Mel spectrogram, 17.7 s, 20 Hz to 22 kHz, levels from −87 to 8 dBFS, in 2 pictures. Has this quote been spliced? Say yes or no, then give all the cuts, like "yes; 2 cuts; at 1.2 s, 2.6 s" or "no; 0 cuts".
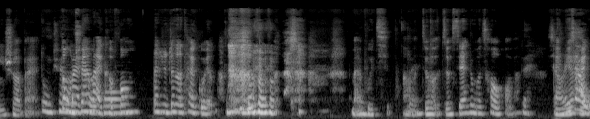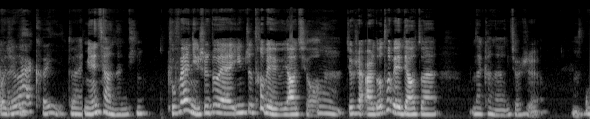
yes; 1 cut; at 10.1 s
